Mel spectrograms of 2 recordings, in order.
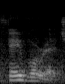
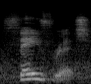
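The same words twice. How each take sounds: First: The word is said with three full syllables. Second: The word is said with only two syllables. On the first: The speaker calls it wrong. "You're not going to say three syllables" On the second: The speaker calls it right. "You're only going to say two syllables"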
